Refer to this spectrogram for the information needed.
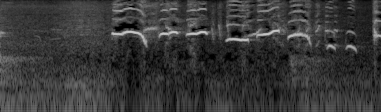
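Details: Oriental magpie-robin singing keenly as a model for young magpie-robins; after a quiet second, loud arching whistles and clipped chirps follow in quick succession, about three notes a second.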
